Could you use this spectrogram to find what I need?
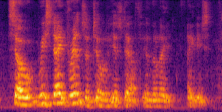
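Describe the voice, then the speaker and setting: A woman with an American accent at a fairly slow pace, with audible room echo. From US South, Atlanta, Georgia. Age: 80s+. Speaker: retired minister. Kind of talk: interview testimony.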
